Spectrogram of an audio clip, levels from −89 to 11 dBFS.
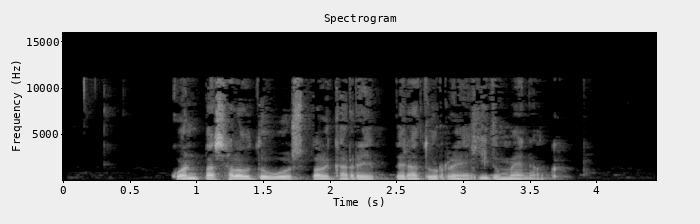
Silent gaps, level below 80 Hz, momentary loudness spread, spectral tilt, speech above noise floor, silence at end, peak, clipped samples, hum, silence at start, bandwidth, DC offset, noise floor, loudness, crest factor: none; -56 dBFS; 8 LU; -5.5 dB/octave; 50 dB; 0.75 s; -2 dBFS; under 0.1%; none; 0.85 s; 11.5 kHz; under 0.1%; -68 dBFS; -18 LUFS; 16 dB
